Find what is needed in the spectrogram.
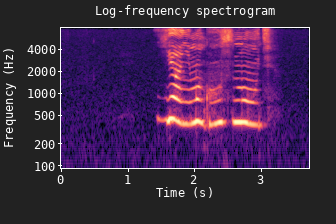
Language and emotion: Russian, sad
